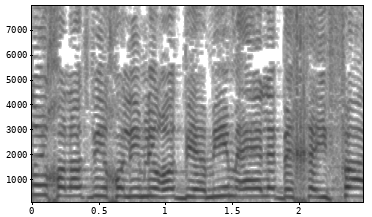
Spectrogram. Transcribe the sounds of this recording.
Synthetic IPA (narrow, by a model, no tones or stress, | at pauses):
nujeχo̞lo̞t̪vejeχo̞limliʁo̞t̪̚bejamimele̞beχejfa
